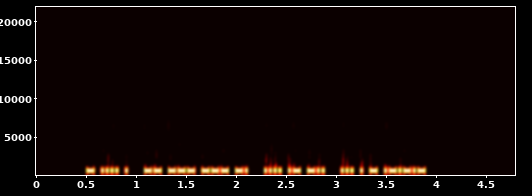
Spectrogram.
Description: Morse code, heard as a keyed tone, about 52 wpm, 700 Hz. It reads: THE MOON HAD SET.
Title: Sentences from Top 1000 Words - Review Part 3 - 50wpm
